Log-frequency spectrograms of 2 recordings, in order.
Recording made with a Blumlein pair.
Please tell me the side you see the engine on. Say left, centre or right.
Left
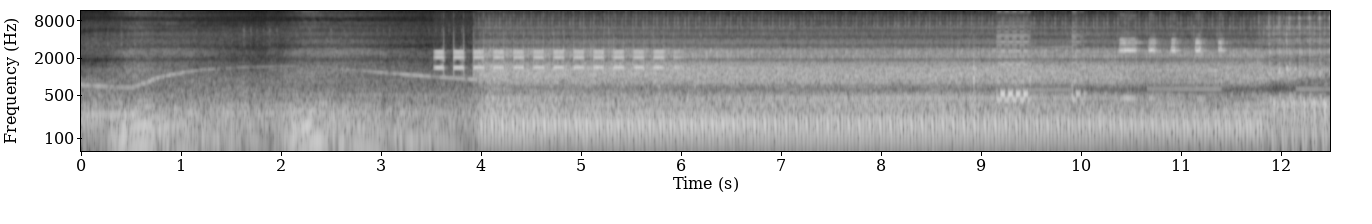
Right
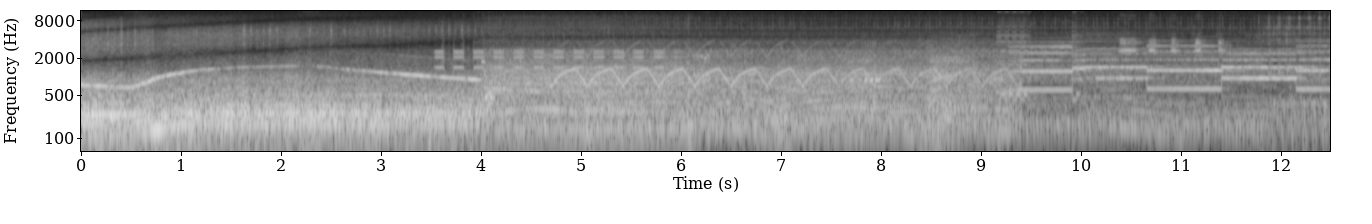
left.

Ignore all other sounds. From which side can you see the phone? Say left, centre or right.
left.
